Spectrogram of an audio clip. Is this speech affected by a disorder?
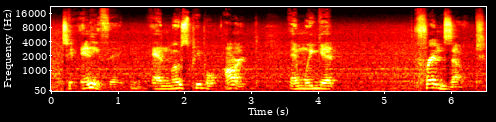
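Yes: cerebral palsy; takes medication.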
